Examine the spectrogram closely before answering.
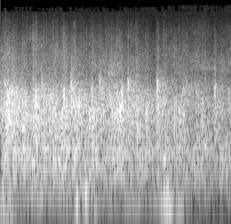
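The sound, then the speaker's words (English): Audience applause welcoming a congressional committee chairman onto the stage, dense, sustained clapping from many hands that stays loud and even throughout the short stretch, with no voices over it. “So with your warm applause, would you please welcome Chairman of the House Intelligence Committee, Chairman Rogers.”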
